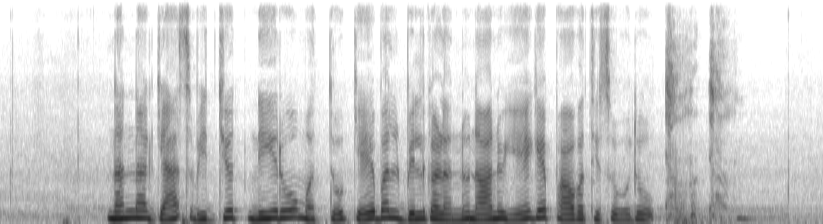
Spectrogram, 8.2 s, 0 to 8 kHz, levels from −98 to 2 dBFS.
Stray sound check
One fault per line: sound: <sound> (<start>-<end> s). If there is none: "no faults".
sound: laugh (6.6-7.7 s)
